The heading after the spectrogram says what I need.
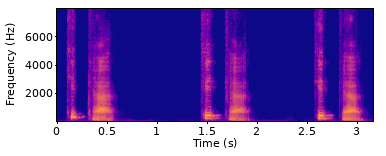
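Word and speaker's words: Kit Kat: ক্যাট কিট ক্যাট বাট যদি আমি টি টাকে স্টপ করে দিই তাহলে কিরকম শোনাবে কিট ক্যাট কিট ক্যাট কিট ক্যাট তার মানে টি পাচ্ছেন না আপনি কি ক্যাট কিট ক্যাট মানে আমি টি টাকে উচ্চারণ করি নাই জিনিসটা কি বুঝতে পারছি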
